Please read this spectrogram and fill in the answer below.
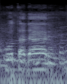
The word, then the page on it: wotadari: Ansus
